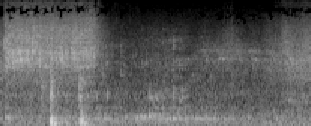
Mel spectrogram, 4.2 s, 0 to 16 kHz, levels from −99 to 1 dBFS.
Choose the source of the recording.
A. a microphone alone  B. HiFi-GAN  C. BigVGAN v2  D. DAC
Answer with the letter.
A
